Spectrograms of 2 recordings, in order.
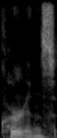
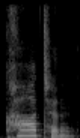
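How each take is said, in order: First: An American accent with the T nearly silent. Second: A British accent with a clearly pronounced T. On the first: "우리 미국 언니들은 알티가 붙으면 T를 거의 발음 안 해버립니다... 반무음으로 curtains 이렇게 되는데" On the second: "약간 영국식 발음이 강하죠. 우리 영국 언니들께서는 T 발음을 굉장히 좋아합니다"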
